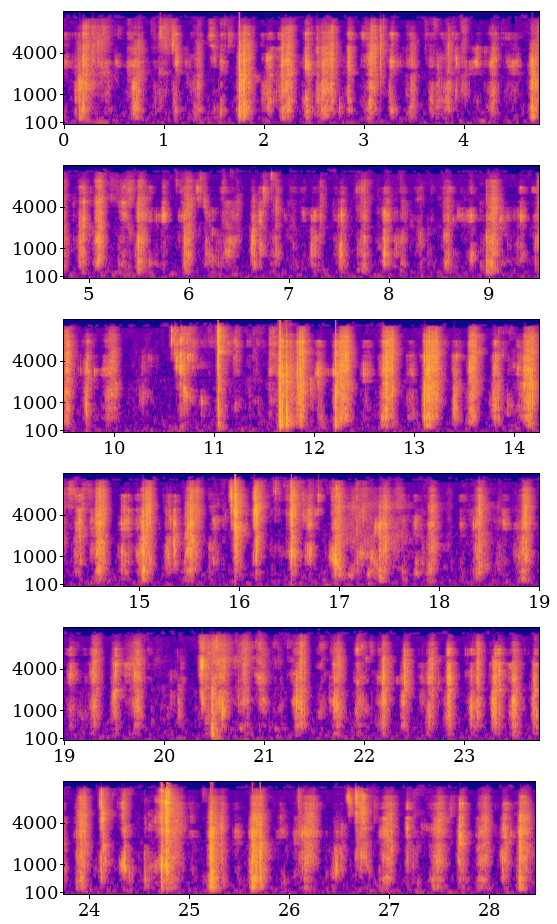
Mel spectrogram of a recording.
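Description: Close-miked mouth sounds of eating shrimp curry with rice by hand: steady wet chewing with rapid crisp crunches, several a second, and short pauses between mouthfuls.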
